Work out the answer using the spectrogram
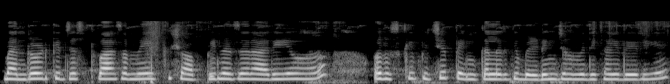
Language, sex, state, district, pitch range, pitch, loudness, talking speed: Hindi, female, Rajasthan, Jaipur, 240-260 Hz, 250 Hz, -16 LUFS, 230 wpm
